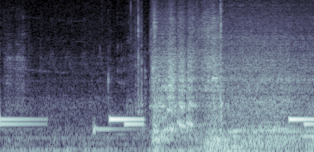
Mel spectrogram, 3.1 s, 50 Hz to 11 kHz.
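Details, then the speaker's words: Ford at about 184 (thousand) miles, cold start: a few dash chimes, brief crank, catches immediately and settles into an even run with no timing chain noise; normal cold start. "fired right up one of the big things to listen for when you first start a Ford is timing chain noise and I didn't hear any at all"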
